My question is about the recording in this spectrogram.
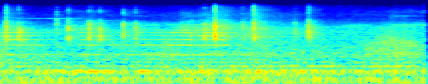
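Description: Buttons of a handheld electronic calculator being pressed one after another: about a dozen faint, irregular plastic key clicks as a division and multiplication is keyed in.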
